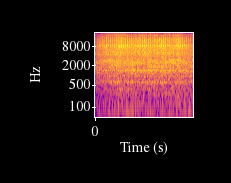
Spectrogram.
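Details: Mercedes-Benz engine idling after VVT-related noise issue: steady, even idle with smooth hiss and no knocking, ticking or rattling.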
